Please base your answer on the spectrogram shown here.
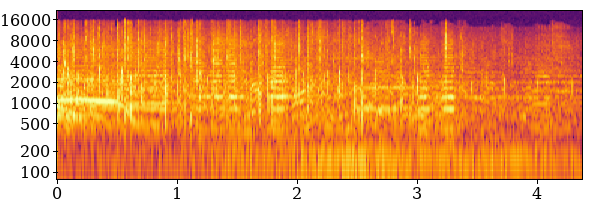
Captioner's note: horns honking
